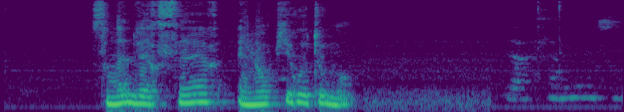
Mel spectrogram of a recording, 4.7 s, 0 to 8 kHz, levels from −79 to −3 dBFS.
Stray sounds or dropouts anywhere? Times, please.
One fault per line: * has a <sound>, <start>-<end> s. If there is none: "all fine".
all fine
